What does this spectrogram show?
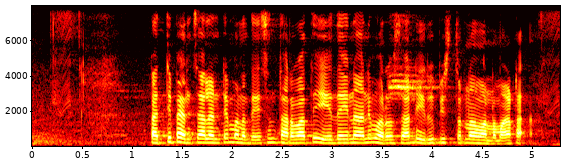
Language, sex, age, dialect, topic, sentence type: Telugu, female, 41-45, Utterandhra, agriculture, statement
